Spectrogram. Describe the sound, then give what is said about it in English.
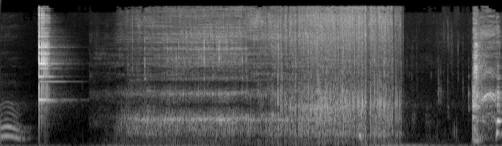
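A single bright clink of glass cups of beer tapping together in a toast, crisp, followed by a few seconds of liquid sloshing and trickling, then another short glassy clatter at the end. “Let's cheers, because we have glass cups this time.”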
